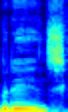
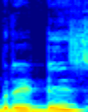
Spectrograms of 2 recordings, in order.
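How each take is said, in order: First: The d is silent, with no separate d sound. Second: The d is sounded separately with an extra vowel. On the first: The speaker calls it right. "तो हम इसको पढ़ेंगे ब्रिज" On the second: The speaker calls it wrong. "नहीं पढ़ेंगे"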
